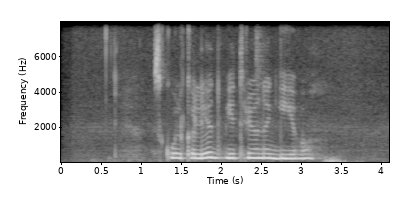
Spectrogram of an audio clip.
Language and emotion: Russian, neutral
